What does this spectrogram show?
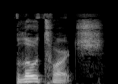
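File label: "blowtorch", English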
